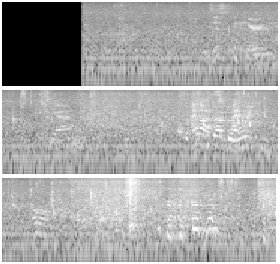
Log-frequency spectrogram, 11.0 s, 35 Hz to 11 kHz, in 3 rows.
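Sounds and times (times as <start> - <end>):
steady hum with low drone: 1.1 - 11.0.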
